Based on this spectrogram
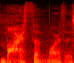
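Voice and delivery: low, soft and subdued; moved, grieving. Acted. Jesus looking at Martha, moved, low and soft. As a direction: say the name softly, letting it sink. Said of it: "So really, he's crying".

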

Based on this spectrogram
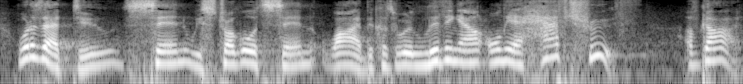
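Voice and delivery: normal talking voice

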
